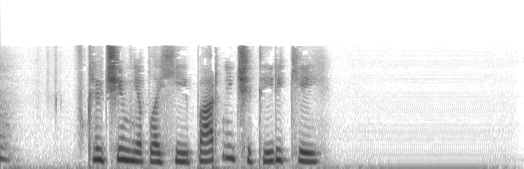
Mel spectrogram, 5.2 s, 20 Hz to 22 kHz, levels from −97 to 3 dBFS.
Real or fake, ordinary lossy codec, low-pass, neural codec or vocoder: fake; MP3, 32 kbps; 7.2 kHz; codec, 16 kHz, about 1 kbps, DyCAST, with the encoder's durations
